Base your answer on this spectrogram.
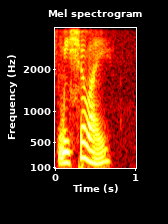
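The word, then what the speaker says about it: Michel'le: My name is Michelle. – Okay, could you spell that, please? – Sure. M-I-C-H-E-L apostrophe L-E.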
